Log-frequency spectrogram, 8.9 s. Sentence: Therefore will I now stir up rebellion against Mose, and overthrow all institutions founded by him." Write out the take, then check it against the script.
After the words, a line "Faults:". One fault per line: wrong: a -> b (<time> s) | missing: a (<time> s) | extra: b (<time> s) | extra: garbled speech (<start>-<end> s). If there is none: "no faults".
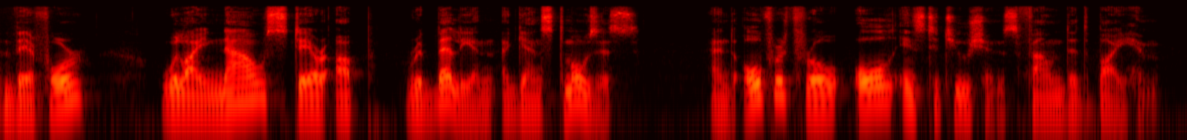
Therefore will I now stir up rebellion against Moses, and overthrow all institutions founded by him."
Faults:
wrong: Mose -> Moses (4.2 s)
